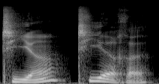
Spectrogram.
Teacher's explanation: dieses R hier ist nur in dem Wort Tiere tatsächlich phonetisch ein R hier haben wir eine Vokalisierung dieses RS das gleiche in Kor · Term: R-Vokalisierung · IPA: [ti͡ɐ] – [ti͡əʁə]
